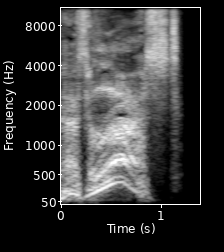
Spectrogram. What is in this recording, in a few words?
Male Night Elf Attack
